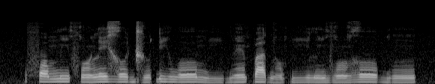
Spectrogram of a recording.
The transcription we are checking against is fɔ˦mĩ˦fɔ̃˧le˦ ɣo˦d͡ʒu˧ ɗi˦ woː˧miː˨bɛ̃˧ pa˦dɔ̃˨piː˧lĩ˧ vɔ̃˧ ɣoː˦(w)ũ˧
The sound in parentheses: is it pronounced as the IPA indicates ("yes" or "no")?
no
